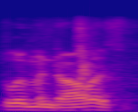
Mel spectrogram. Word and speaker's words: Bloemendaal: Well, my name's Keith Bloemendaal, as Mike said. It's a Dutch name. I didn't ask for it. It's spelled weird, but that's my name.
